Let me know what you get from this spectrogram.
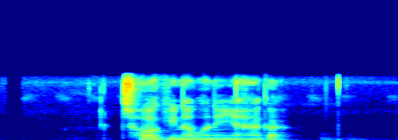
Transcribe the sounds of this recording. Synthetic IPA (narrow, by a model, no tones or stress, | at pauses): t͡sʰʌkinʌbʱʌnejʌɦãka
